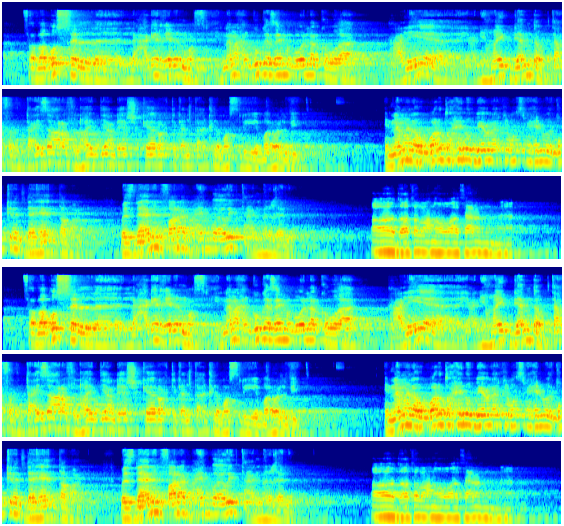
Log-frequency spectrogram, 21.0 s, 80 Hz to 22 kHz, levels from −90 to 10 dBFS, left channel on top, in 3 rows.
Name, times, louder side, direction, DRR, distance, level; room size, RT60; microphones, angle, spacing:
voice 1, 0.3-4.5 4.8-10.8 11.8-15.0 15.5-17.7, right 2 dB, 25° right, 0.8 m, -20 dB
voice 2, 18.6-20.4, left 1 dB, 20° left, 0.7 m, -22 dB
22.5 x 21.5 x 9.9 m
head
